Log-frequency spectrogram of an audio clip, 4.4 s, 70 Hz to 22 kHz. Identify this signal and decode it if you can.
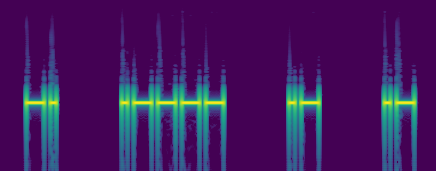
Morse code, heard as a keyed tone, about 20 wpm, spaced as for 10 wpm, 700 Hz. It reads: N1AA
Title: 102 Lesson 17g - Letter u - Call Signs 20wpm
